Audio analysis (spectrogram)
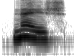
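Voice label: "Neige", French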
